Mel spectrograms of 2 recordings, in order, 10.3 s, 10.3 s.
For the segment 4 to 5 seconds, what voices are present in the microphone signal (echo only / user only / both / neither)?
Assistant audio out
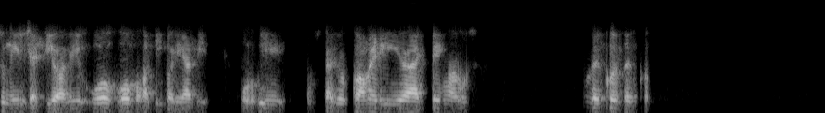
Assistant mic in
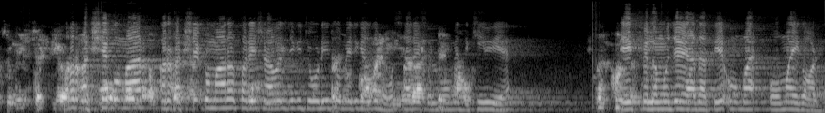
both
